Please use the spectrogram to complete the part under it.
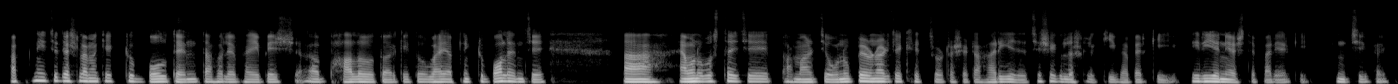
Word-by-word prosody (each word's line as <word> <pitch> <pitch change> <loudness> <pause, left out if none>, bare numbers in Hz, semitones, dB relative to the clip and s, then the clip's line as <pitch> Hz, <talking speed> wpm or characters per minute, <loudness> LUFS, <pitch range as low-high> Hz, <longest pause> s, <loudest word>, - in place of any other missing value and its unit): আপনি 175 +5 -1
যদি 165 -1 -1
আসলে 155 +3 0
আমাকে 145 0 0
একটু 140 - -6 0.2
বলতেন 125 -2 +4 0.2
তাহলে 120 0 0
ভাই 115 -1 -1
বেশ 115 0 -1 0.3
আ - - +2 0.2
ভালো 120 +1 +2
হতো 115 0 -4
আরকি। 115 +2 -6
তো 120 - -2
ভাই 120 +1 +3
আপনি - - -11
একটু 135 - -7
বলেন 140 -1 +4
যে 115 - 0 0.9
আ - - +9 0.5
এমন 135 +1 +9
অবস্থায় 140 +1 +1
যে 135 - +1 0.4
আমার 115 -1 +2
যে - - -4
অনুপ্রেরণার 135 +1 +5
যে 135 - +1
ক্ষেত্রটা 120 -3 -7
সেটা 110 0 -8
হারিয়ে 120 +2 0
যাচ্ছে 100 +6 -8
সেগুলো 125 -5 -2
আসলে 115 0 -11
কিভাবে 110 -2 -7
আরকি 110 -1 -11 0.3
ফিরিয়ে 135 -1 +4
নিয়ে 115 -3 +4
আসতে 105 +2 -11
পারি 105 0 -7
আরকি? 110 -2 -14 0.5
জি 120 - -7
ভাই। 120 - -7
120 Hz, 180 wpm, -24 LUFS, 115-135 Hz, 0.9 s, আ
